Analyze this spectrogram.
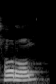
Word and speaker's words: স্মরণ: এখানে ম ফলা উচ্চারণের, শব্দের আদিতে ম ফলার কোনো উচ্চারণ হয় না। শব্দের আদিতে যদি ম ফলা থাকে, তাহলে এর উচ্চারণ হবে না। যেমন শব্দের শুরুতে এখানে স্মরণ, লক্ষ্য করো এখানে ম ফলা আছে, এই জন্য ম ফলা উচ্চারণ হয় না, এখানে তালবস্য হয়ে গিয়েছে।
